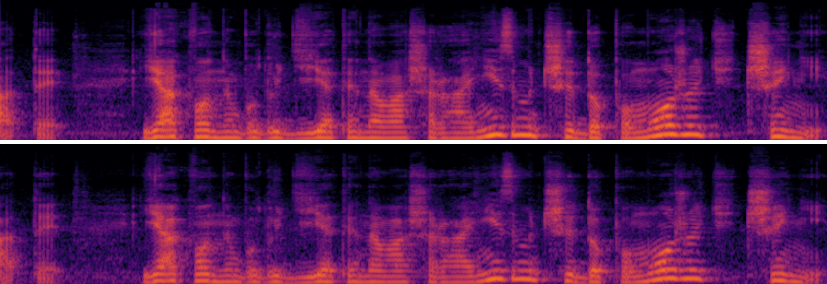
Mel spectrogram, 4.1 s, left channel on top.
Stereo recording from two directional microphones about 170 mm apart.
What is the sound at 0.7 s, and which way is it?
Speech, 35° left (ahead or behind).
